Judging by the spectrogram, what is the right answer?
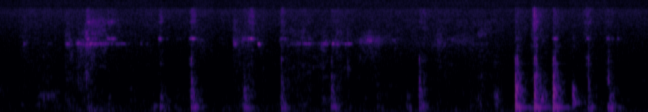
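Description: Faint, irregular clicks and knocks over a video call, followed about five seconds in by a quick run of louder knocks, some eight in about a second.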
